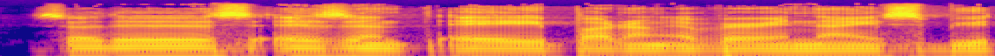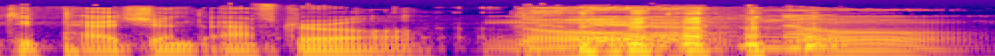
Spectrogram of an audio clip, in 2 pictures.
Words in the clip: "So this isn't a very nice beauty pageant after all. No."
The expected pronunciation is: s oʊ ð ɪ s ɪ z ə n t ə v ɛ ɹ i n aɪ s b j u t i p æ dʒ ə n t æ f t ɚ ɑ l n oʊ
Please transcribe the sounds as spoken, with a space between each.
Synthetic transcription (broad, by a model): s oʊ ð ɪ s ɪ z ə n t ə v ɛ ɹ i n aɪ s b j u t i p æ dʒ ə n t æ f t ɚ ɑ l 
